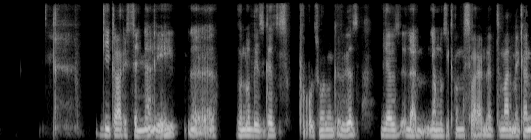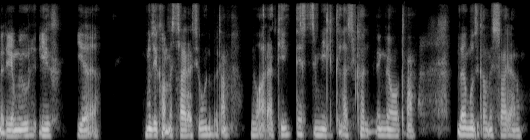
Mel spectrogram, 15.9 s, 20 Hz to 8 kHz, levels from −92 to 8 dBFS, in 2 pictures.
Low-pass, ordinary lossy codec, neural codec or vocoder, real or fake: 7.2 kHz; AAC, 48 kbps; codec, 32 kHz, 1.9 kbps, SNAC; fake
